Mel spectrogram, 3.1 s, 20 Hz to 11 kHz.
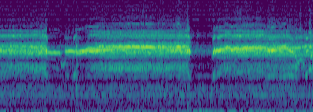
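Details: Peregrine falcon young at a Gdynia, Poland nest on live camera at 4:21 am, fed breakfast, give a nearly continuous harsh wailing scream with one brief pause midway.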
